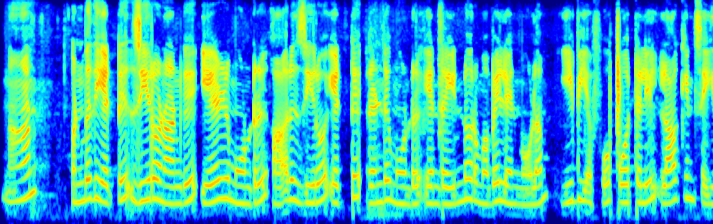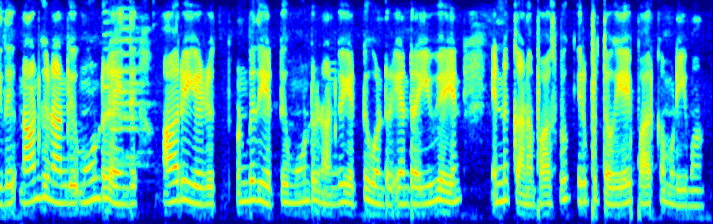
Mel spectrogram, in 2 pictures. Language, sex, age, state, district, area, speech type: Tamil, female, 45-60, Tamil Nadu, Ariyalur, rural, read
